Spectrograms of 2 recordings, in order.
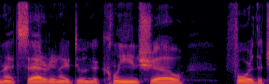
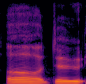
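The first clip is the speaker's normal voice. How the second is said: high, louder little stoner voice; little stoner drawl, pitched up; 8 semitones higher, 4 dB louder than usual. Retold or imitated. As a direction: imitate an apologetic stoner dude. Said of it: "he had, like, a little stoner voice".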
